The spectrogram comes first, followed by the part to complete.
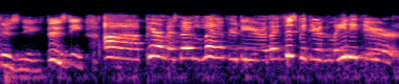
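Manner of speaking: high, small, monstrous little lady voice. An actor volunteers to play Thisbe too: Thisbe in a monstrous little voice. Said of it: "I'll speak in a monstrous little voice".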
